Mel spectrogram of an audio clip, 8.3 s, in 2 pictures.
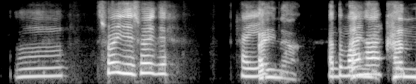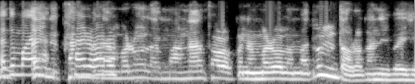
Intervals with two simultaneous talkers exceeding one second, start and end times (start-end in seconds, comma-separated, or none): none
